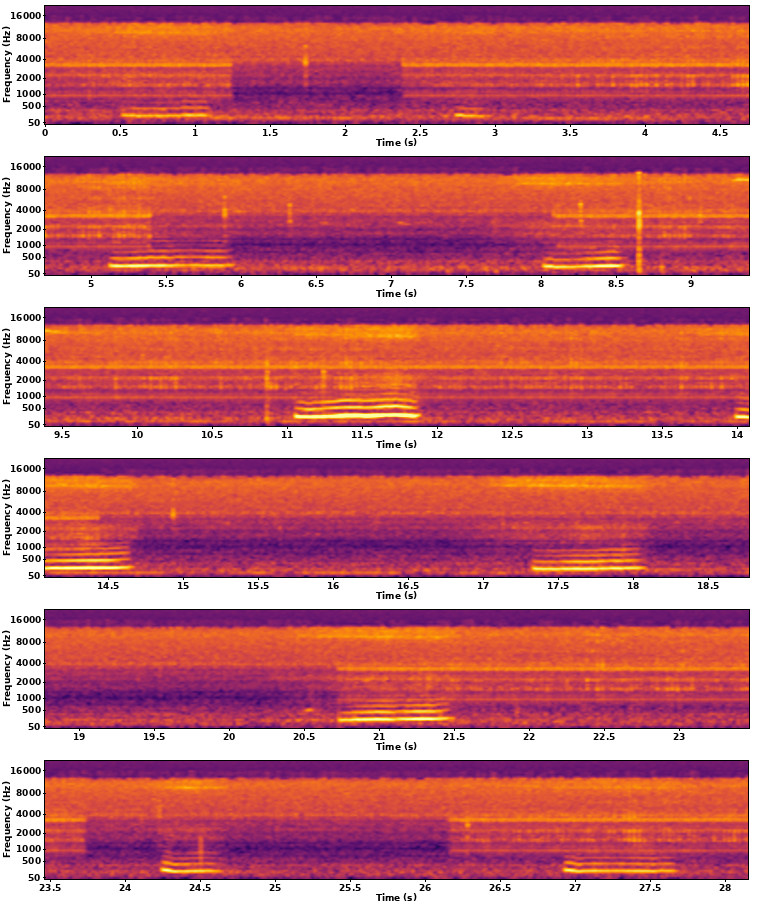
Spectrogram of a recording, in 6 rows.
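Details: Pet sleeping blissfully in an apartment snores softly: regular whistling snores, about 20 a minute, in a quiet room.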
